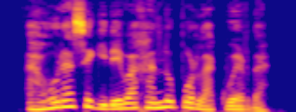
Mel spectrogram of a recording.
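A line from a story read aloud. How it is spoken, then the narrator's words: Shouted. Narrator (Spanish): le gritó Ana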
